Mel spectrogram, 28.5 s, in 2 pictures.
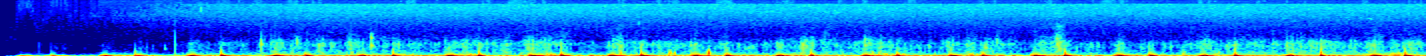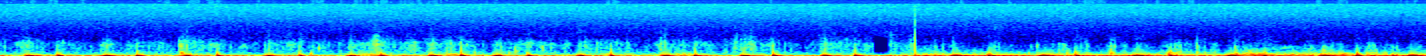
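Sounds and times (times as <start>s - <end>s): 
heartbeat: 0.2s - 28.5s.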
